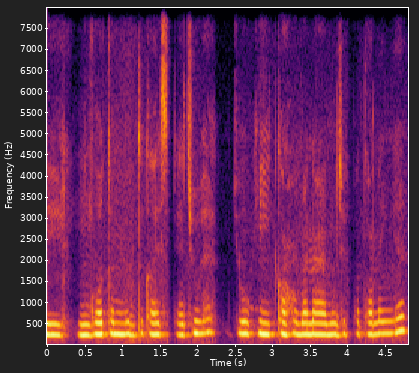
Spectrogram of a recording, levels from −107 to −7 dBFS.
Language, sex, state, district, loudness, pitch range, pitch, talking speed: Hindi, female, Uttar Pradesh, Jalaun, -16 LUFS, 250-270 Hz, 255 Hz, 175 wpm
